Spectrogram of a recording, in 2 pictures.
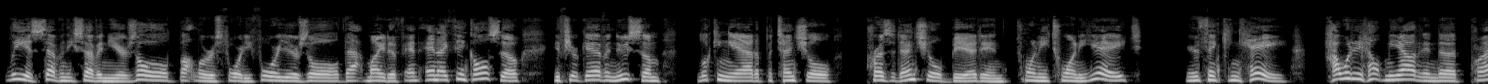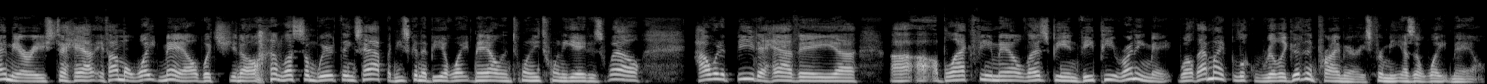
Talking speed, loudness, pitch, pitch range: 200 wpm, -19 LUFS, 180 Hz, 160-205 Hz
